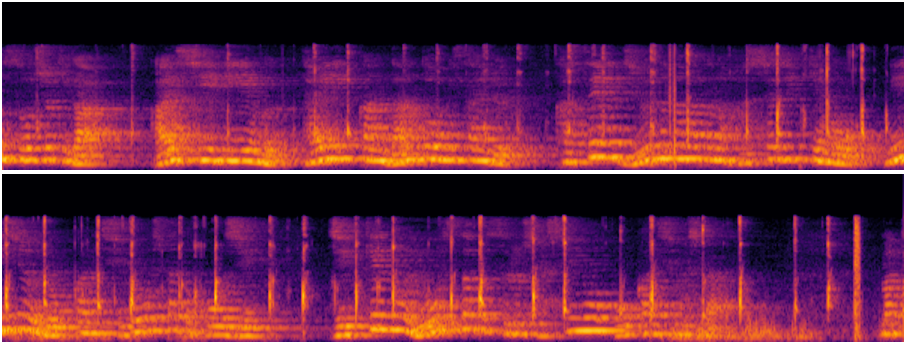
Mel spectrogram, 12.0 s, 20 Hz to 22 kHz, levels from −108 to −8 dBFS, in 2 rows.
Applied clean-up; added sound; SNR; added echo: none; Animal; 9 dB; reverberation time 0.8 s.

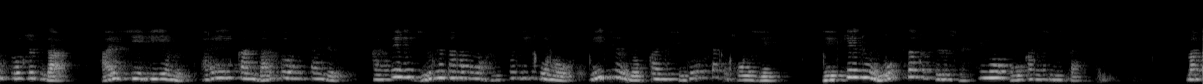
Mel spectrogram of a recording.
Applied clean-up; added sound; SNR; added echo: neural mask model DeepFilterNet 3.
